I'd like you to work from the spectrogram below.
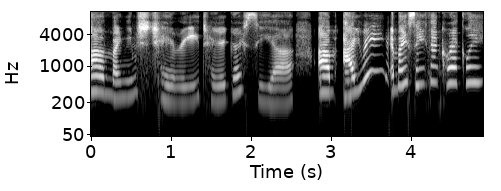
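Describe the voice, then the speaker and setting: Putting on a squeaky character voice, a woman speaks at a moderate pace in a high pitch with very wide pitch swings and an upbeat tone. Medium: actual play. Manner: sweet, upbeat, polite.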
